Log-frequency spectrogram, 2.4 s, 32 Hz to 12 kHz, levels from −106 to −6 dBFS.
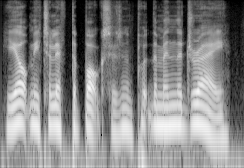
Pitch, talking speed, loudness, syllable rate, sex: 130 Hz, 320 wpm, -18 LUFS, 6.7 syllables/s, male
